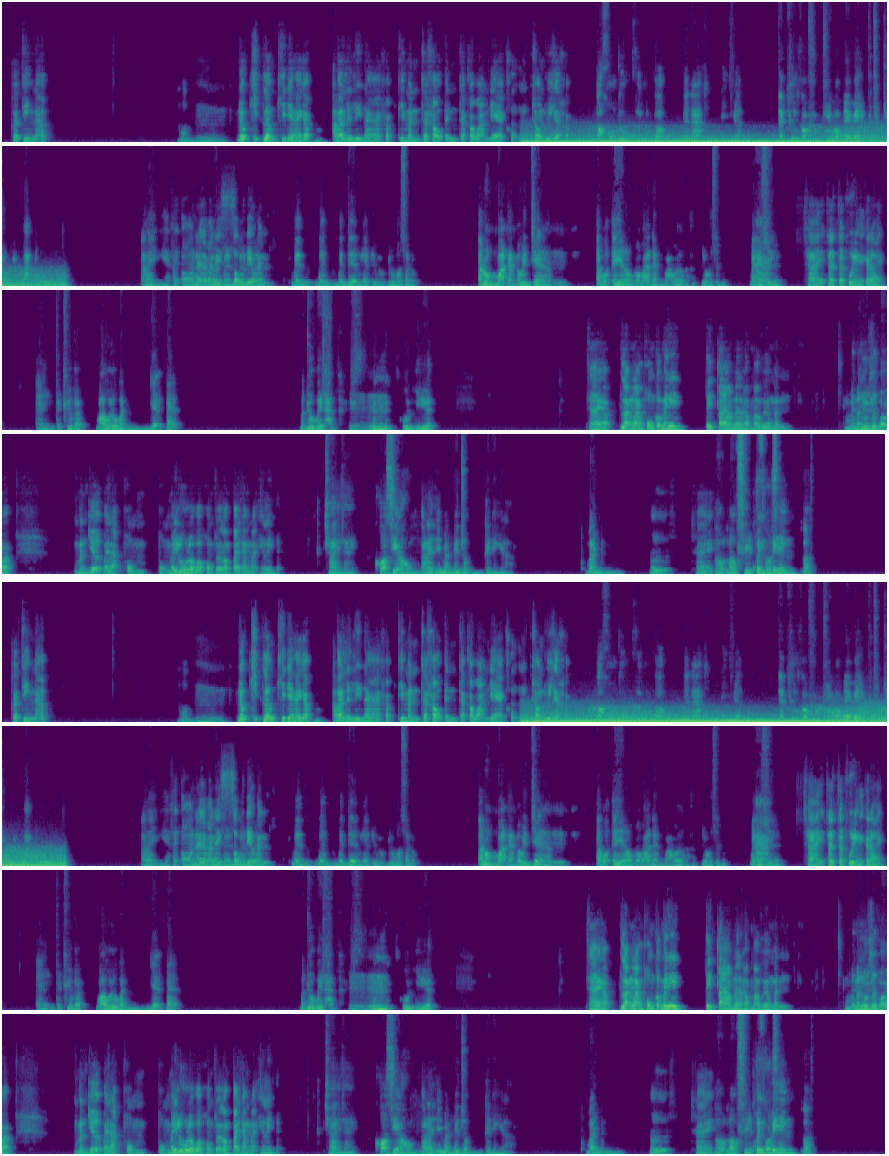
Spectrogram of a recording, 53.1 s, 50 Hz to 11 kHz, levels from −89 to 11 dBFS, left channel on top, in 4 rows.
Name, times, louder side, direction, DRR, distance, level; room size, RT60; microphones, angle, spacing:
voice 1, 0.1-0.7 2.9-8.5 16.0-17.3 21.3-21.7 24.6-24.8 25.3-26.5 31.8-32.3 35.3-36.8 37.1-38.4 39.3-40.4 40.9-44.0 46.6-46.8 49.5-49.9 50.2-50.5 51.0-51.7, right 2 dB, 35° right, 0.6 m, -26 dB
voice 2, 2.6-2.9 5.0-5.1 8.9-10.0 10.2-11.1 11.6-13.7 15.4-17.3 17.6-19.5 20.4-21.5 22.2-24.1 24.5-25.0 26.0-26.4 27.1-29.2 31.0-32.2 32.6-33.0 39.2-39.7 42.5-42.7 44.7-45.1 45.4-47.5 48.6-49.1 50.5-52.0, equal, 35° left, 0.7 m, -30 dB
sound 1, 7.8-14.2, right 4 dB, 80° right, 0.3 m, -18 dB
2.9 x 2.1 x 2.5 m
head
